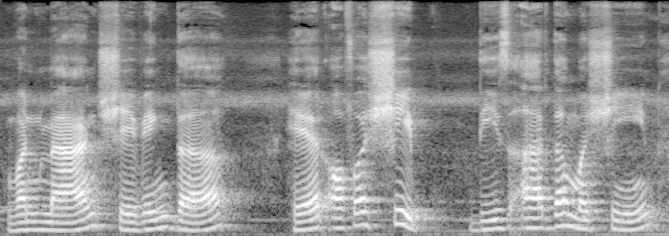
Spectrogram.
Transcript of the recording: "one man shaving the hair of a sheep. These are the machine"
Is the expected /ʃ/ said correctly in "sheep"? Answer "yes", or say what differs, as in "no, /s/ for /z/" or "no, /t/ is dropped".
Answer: yes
